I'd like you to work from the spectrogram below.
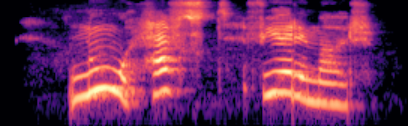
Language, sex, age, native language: Icelandic, male, 8, Icelandic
